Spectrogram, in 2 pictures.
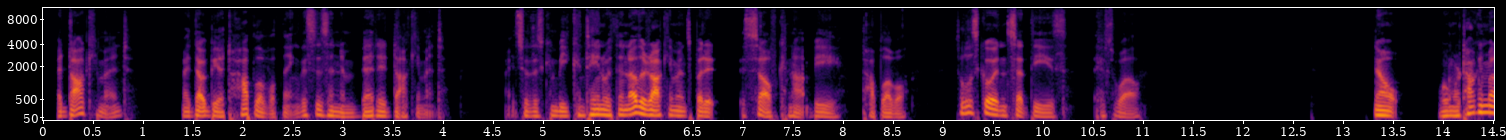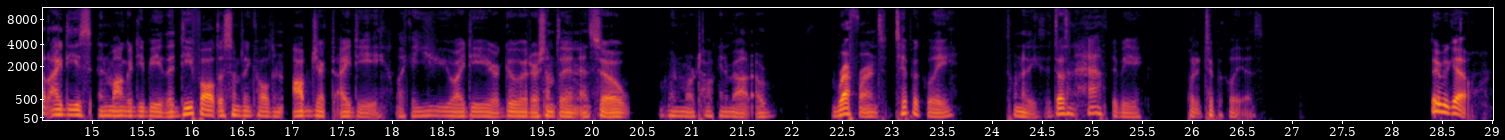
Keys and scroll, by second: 1.5 Return, 6.5 alt+super+l, 11.3 Return, 19.4 Return, 22.9 super+c, 23.5 ctrl+alt+shift+Right, 24.7 super+v, 26.9 ctrl+alt+shift+Left, 27.3 Return.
